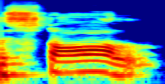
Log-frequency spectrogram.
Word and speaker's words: stall: ए के बाद अगर डबल एल आए तो ओ का उच्चारण करना है, ओ, ऐसे। जैसे नेक्स्ट है FALL, फॉल, SMALL, स्मॉल, STALL, स्टॉल, TALL, टॉल, WALL, वॉल, BALL, बॉल।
